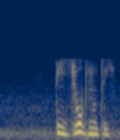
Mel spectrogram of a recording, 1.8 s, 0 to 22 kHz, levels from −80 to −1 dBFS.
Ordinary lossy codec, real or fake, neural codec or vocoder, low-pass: AAC, 16 kbps; real; none; 7.2 kHz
